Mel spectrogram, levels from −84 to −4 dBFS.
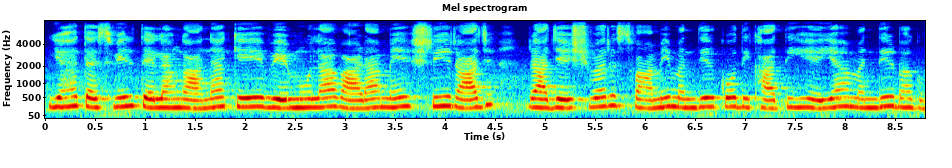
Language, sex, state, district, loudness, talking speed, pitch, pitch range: Hindi, female, Madhya Pradesh, Dhar, -16 LUFS, 115 wpm, 235 Hz, 225-250 Hz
